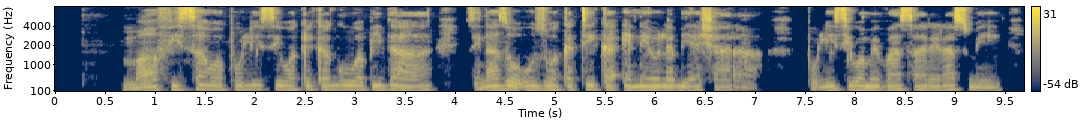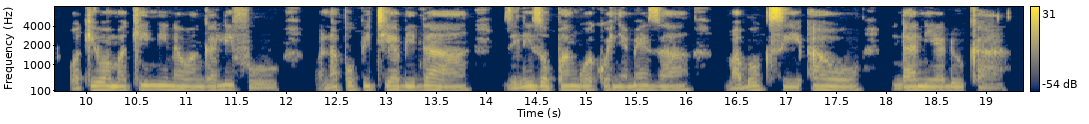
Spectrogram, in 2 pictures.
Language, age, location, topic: Swahili, 18-24, Kisumu, health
